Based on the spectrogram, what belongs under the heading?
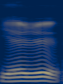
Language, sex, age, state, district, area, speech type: Tamil, male, 30-45, Tamil Nadu, Tiruchirappalli, rural, read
